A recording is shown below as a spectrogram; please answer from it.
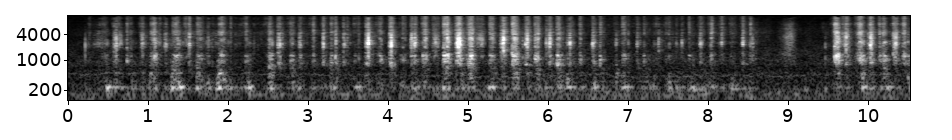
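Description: A wooden stylus scratches the flowers on the right of a thin scratch art paper sheet lying flat. It makes quick, dry, raspy strokes at about three to four per second, bright and hissy, with a brief lull near the nine-second mark before the scratching resumes.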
